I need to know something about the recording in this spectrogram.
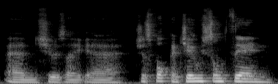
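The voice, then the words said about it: Put-on Yorkshire accent. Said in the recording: “strange accent ... That was Yorkshire, wasn't it?”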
